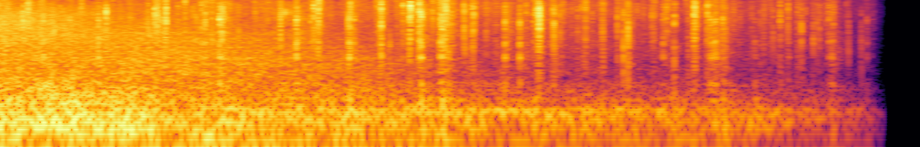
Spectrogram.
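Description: A fire roars and crackles loudly, then slowly fades away.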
